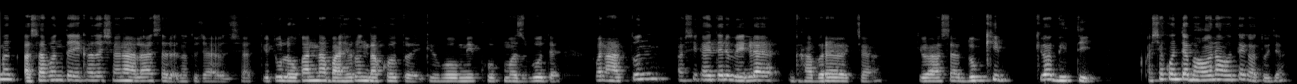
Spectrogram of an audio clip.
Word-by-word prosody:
मग 235 0 +3
असा 160 +4 +2
पण 205 0 -1
एखादा 185 0 -2
क्षण 180 -1 -4
आला 165 -1 +3
असेल 160 -3 -5
ना, 145 - -9
तुझ्या 145 -1 -11
आयुष्यात 140 -1 -12
की - - -4
तू 175 - +1
लोकांना 180 +3 +4
बाहेरून 160 +3 +3
दाखवतोय, 160 -3 -1
की 155 - -8
हो 155 0 +4
मी 155 0 -1
खूप 160 0 -7
मजबूत 155 +2 0
आहे. 140 - -7 0.4
पण 195 - -2
आतून 175 +10 0 0.3
अशी 190 +5 -11
काहीतरी 215 0 +2
वेगळ्या 190 +2 +3 0.2
घाबरायच्या 155 -1 0 0.5
किंवा 155 0 +2
अशा 155 +2 -3
दुःखी 180 +5 +1 0.4
किंवा 230 +1 +4
भीती 175 -4 +2 0.5
अशा 175 +7 -2
कोणत्या 240 -1 +5
भावना 210 +1 +4
होत्या 220 +1 0
का 185 - -3
तुझ्या? 155 +1 -7
170 Hz, 175 wpm, -23 LUFS, 155-195 Hz, 0.5 s, कोणत्या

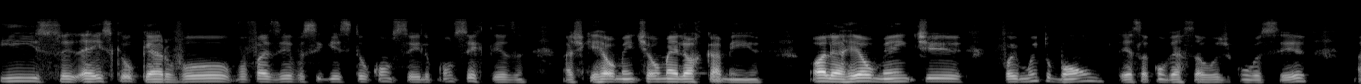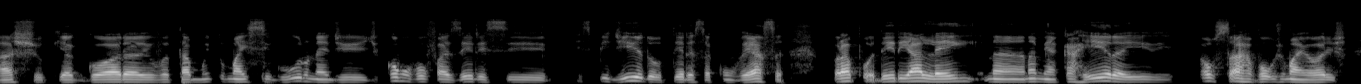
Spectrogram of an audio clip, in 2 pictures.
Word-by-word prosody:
Isso, 150 -2 -7
é 130 +1 +2
isso 140 0 -3
que - - -15
eu 75 - -2
quero. 120 -1 +2
Vou 135 +4 0
vou 120 - -11
fazer, 130 +1 -2
vou 125 - -13
seguir 225 - -10
esse 120 -4 -11
teu 130 -2 -7
conselho, 115 -5 -9
com 140 +2 -14
certeza, 115 -7 -8 0.4
acho - - -7
que - - -3
realmente 125 0 +2
é - - +3
o 130 - +1
melhor 130 -1 +5
caminho. 110 -1 -3 0.5
Olha, 140 -3 +9
realmente 140 - +2 0.3
foi 130 +1 -2
muito 155 +4 -8
bom 135 +6 0 0.2
ter - - -6
essa 115 - -2
conversa 115 - -3
hoje 110 -1 -7
com 110 - -10
você. 105 +7 -5 0.5
Acho 105 +1 -3
que - - -3
agora 115 +1 +4
eu 110 0 -2
vou 115 +2 -5
estar 115 - 0
muito 120 +3 -12
mais 125 -1 -1
seguro, 125 +5 -5
né, 115 -3 -2
de 110 0 -8
de - - -20
como 160 -3 -1
vou 130 +1 -4
fazer 120 +2 -3
esse 110 - -9 0.3
esse 485 - -25
pedido 195 - 0
ou 110 - -6
ter 115 -1 -3
essa 110 -1 -5
conversa 110 +4 -1 0.5
pra 150 +1 +7
poder 145 -1 -2
ir 145 +1 +3
além 145 - +5
na 120 -1 +1
na 135 +1 0
minha 120 -3 -3
carreira 130 +4 +2
e 115 -1 -6 0.2
alçar 140 -3 +1
voos 125 0 -2
maiores. 110 -2 0
125 Hz, 150 wpm, -25 LUFS, 115-140 Hz, 0.5 s, Olha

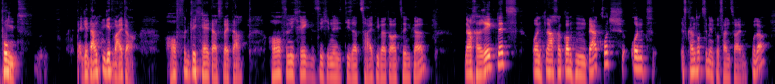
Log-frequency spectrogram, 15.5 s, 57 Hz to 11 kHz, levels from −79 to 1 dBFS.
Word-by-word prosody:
Punkt. 125 -8 +4 0.7
Äh, - - -14
der - - -4
Gedanken 120 +5 +3
geht 130 -5 +5
weiter. 100 +1 +1 0.6
„Hoffentlich 125 +2 -2
hält 105 -1 +1
das 90 -2 -1
Wetter. 95 0 -3 0.4
Hoffentlich 115 +1 -1
regnet's 100 -6 -3
nicht 105 0 -6
in, 100 -1 -3
äh, 95 -1 -5
dieser 95 -2 -4
Zeit, 90 +2 -6
die 100 - -4
wir 95 -1 -1
dort 90 0 -3
sind,“ 95 0 -5
gell? - - -2 0.7
Nachher 115 -1 +3
regnet's, 195 - +4 0.2
und 125 +2 0
nachher 125 -1 +2
kommt 125 -3 +3
'n 110 -3 -2
Bergrutsch, 200 +8 0
und 150 -2 0 0.5
es - - -10
kann 130 +1 +1
trotzdem 145 -3 -4
interessant 95 -3 -6
sein, 85 0 -6
oder? - - -2
110 Hz, 140 wpm, -21 LUFS, 100-130 Hz, 0.7 s, geht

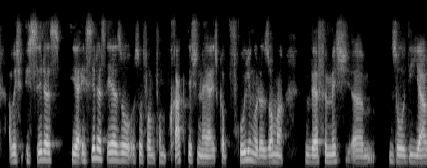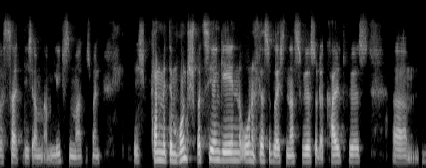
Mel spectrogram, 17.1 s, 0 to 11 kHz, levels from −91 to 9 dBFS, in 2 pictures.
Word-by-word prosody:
aber 145 - -2
ich 145 - -4
ich 140 -3 -4
sehe 165 - +1
das 485 - 0 0.2
ja, 145 -2 +4
ich 155 -1 -5
sehe 200 - +4
das 185 -2 0
eher 160 0 +4
so 150 -2 -1
so 150 +2 -5
vom 135 -1 -5
vom 270 -3 -11
Praktischen 150 - -3
her. 120 -1 -1
Ich - - -10
glaube, 120 - -6
Frühling 165 +1 0
oder 130 -2 -1
Sommer 135 0 -1 0.4
wäre 135 -1 +2
für 135 +2 -5
mich, 145 +1 -4
ähm, 120 - -6 0.3
so 135 -2 -2
die 130 +2 -7
Jahreszeit, 130 +1 0
die 130 - -6
ich 125 - -5
am 120 0 -6
am - - -10
liebsten 135 -1 -6
mag. 115 0 -6
Ich - - -19
meine, 240 - -9 0.7
ich - - -8
kann 165 0 +6
mit 160 -1 +2
dem 145 -3 +5
Hund 190 +4 +7
spazieren 175 +2 +3
gehen, 160 0 +5
ohne 155 -1 +2
dass 150 -1 +3
du - - -4
gleich 135 -2 +1
nass 130 0 -2
wirst 135 -1 +3
oder - - -2
kalt 135 0 +2
wirst. 135 - -3 0.4
Ähm. 165 - -4
140 Hz, 185 wpm, -22 LUFS, 130-160 Hz, 0.7 s, Hund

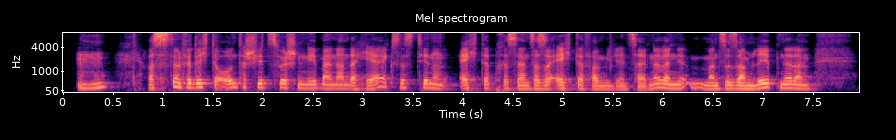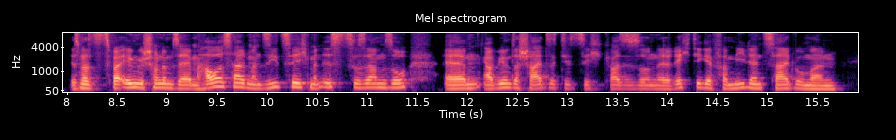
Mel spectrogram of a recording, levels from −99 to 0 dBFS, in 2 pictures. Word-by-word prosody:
Mhm. 145 +6 -5 0.4
Was 135 -1 +8
ist - - +5
denn 185 - +3
für 160 -1 0
dich 165 0 +1
der - - -1
Unterschied 160 0 0
zwischen 155 -3 0
nebeneinander 130 -2 -1
her 120 +9 -1
existieren 155 -4 -4
und 130 -2 -6
echter 125 0 -1
Präsenz, 120 -1 -1
also, 120 +1 +1
echter 125 0 0
Familienzeit, 110 -2 -5
ne, 150 +3 -1
wenn 145 -3 +2
je 135 - -3
man 125 -6 -3
zusammen 120 -1 +2
lebt, 165 +4 +1
ne, 145 0 +1
dann 130 -1 -1 0.5
ist 125 - -3
man 145 -2 +4
z - - +1
zwar 145 - +5
irgendwie 160 -1 +5
schon 155 0 +1
im 150 -2 0
selben 130 -2 +2
Haushalt, 180 -1 +5
man 135 -2 -2
sieht 170 +6 -3
sich, 175 -2 +2
man 140 +4 -3
isst 170 0 0
zusammen 160 0 -1
so, 160 +2 -1 0.3
ähm, 130 +2 +3
aber 125 +1 +2
wie 155 - +3
unterscheidet 150 -1 -2
die 135 - -11
sich 130 -1 -9
quasi 125 -1 -5
so 125 0 -5
ne 120 -1 -4
richtige 155 +1 -3
Familienzeit, 140 -1 -1
wo 135 - -4
man 120 -1 -3
140 Hz, 205 wpm, -23 LUFS, 125-155 Hz, 0.5 s, Was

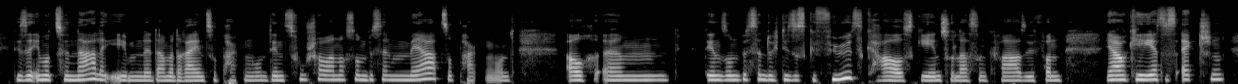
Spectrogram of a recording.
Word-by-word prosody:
diese 205 -1 +1
emotionale 215 +2 +3
Ebene 185 -2 -1
da 185 0 -2
mit 185 -1 -1
reinzupacken 185 +1 -2
und 190 0 -6
den 195 0 0
Zuschauer 220 +1 -2
noch 215 0 -3
so 220 - -3
'n 210 - 0
bisschen 205 -1 -3
mehr 235 +6 +3
zu 205 -6 0
packen 95 - -10
und 90 -1 -7 0.5
auch, 200 0 +2
ähm, 200 0 -1 0.4
den 210 0 +3
so 205 - -1
'n 205 - +2
bisschen 225 -1 0
durch 205 -2 -2
dieses 200 -1 0
Gefühlschaos 195 -6 +2
gehen 190 0 0
zu 185 - +1
lassen, 180 +1 -4
quasi 185 +1 -2
von 190 0 -2 0.4
„Ja, 215 +1 +8
okay, 220 0 +3
jetzt 220 0 +4
ist 200 - +1
Action. 230 +1 -1
200 Hz, 175 wpm, -20 LUFS, 185-215 Hz, 0.5 s, Ja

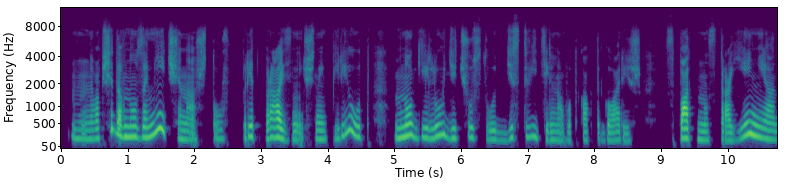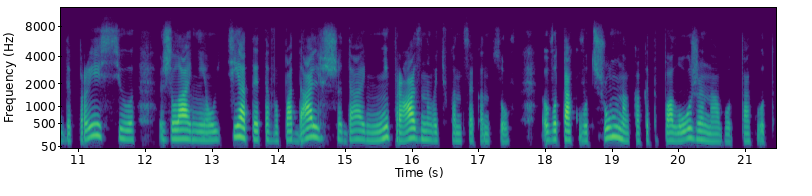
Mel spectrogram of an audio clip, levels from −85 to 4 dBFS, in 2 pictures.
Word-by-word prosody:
М, 180 -3 -5
вообще 190 - -2
давно 215 -5 +4
замечено, 205 - +1
что 175 - -10
в 180 - -16 0.2
предпраздничный 190 -6 0
период 230 - -2 0.4
многие 200 -1 +2
люди 205 0 -1
чувствуют 175 -6 -7
действительно, 185 -4 -6
вот 145 -1 -12
как 155 0 -7
ты - - -13
говоришь, 145 -1 -6 0.3
спад 190 - +5
настроения, 170 - 0
депрессию, 170 - -2 0.4
желание 165 -2 +4
уйти 160 +8 -1
от 195 -4 +7
этого 160 -3 -2
подальше, 185 +2 +3
да, 165 +3 -1
не 155 +6 0
праздновать 165 -2 +3
в - - -29
конце 140 -1 -7
концов, - - -9 0.5
вот 165 +2 0
так 165 -2 +6
вот 150 +1 -6
шумно, 190 -6 0
как 145 -2 -8
это - - -10
положено, 150 -1 0
вот 130 -1 -9
так 140 0 -6
вот - - -8
175 Hz, 110 wpm, -25 LUFS, 155-200 Hz, 0.5 s, от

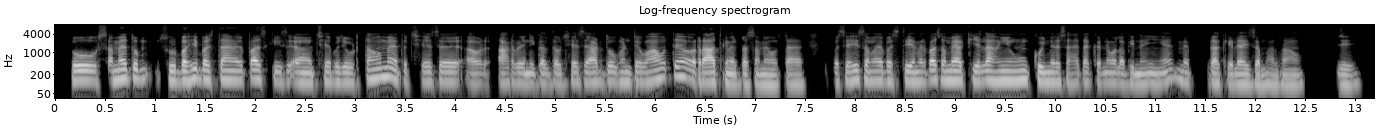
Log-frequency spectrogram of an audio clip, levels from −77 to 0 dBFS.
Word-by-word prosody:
तो 135 0 +5
समय 140 +4 +2
तो 150 - +2 0.3
सुबह 130 0 +4
ही 155 +4 +3
बचता 140 -1 +2
है 135 - +3
मेरे 135 0 0
पास 145 -1 +5
कि 125 - -2
स - - -11
अ, 115 -1 +2
6 125 +2 -2
बजे 120 0 -2
उठता 115 +5 -2
हूँ 155 +2 +2
मैं 170 -4 +3
तो - - -6
6 125 -1 -5
से 120 0 0
और 110 -1 -4
8 115 0 0
बजे 115 0 -1
निकलता 110 0 -2
हूँ, 105 - -4
6 120 +3 -3
से 120 - -3
8 120 +1 +3
2 125 +2 -1
घंटे 125 0 -2
वहाँ 125 +3 +1
होते 160 +4 -1
हैं 175 - +3
और 130 -5 +2
रात 120 -1 +6
के - - -1
मेरे 105 -1 +1
पास 100 -1 -2
समय 100 0 -1
होता 100 +1 -2
है। 100 - -5 0.3
बस 115 - -6
यही 130 +2 +1
समय 130 -1 0
बचती 125 0 -1
है 125 - +2
मेरे 125 0 -1
पास 140 0 +4
और 135 - +2
मैं 135 0 +6
अकेला 130 +1 +1
ही 130 +1 +2
हूँ 135 +1 +2
कोई 125 - +2
मेरा 120 0 +1
सहायता 115 +1 -5
करने 115 0 -5
वाला 115 -1 0
भी 110 - -5
नहीं 110 +1 -1
है, 120 +5 -2
मैं 140 -6 -4
पूरा 110 - -2
अकेला 105 -1 -1
ही 105 - +1
सँभाल 100 0 -2
रहा 95 0 -4
हूँ। 95 +2 -5 0.3
जी। 100 +1 -4
120 Hz, 315 wpm, -24 LUFS, 110-130 Hz, 0.3 s, रात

